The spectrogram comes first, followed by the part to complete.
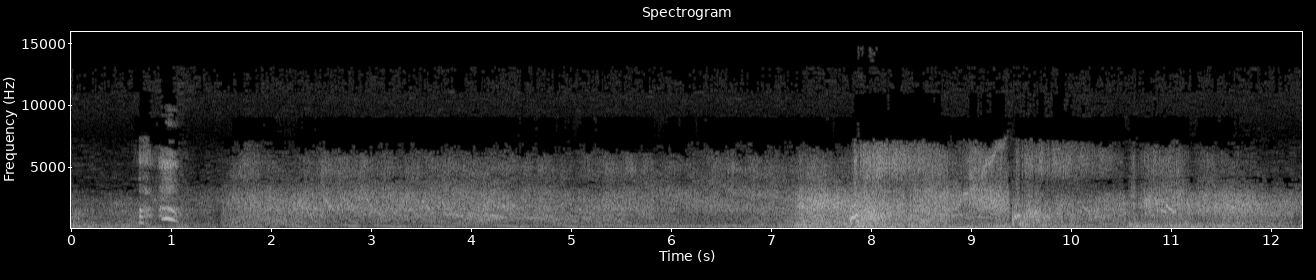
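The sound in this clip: A battle barrage in an animated film, with gunfire and artillery shots merging into a continuous loud, rumbling roar that swells heavier partway through. Sharp cracks punctuate the dense, noisy din.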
